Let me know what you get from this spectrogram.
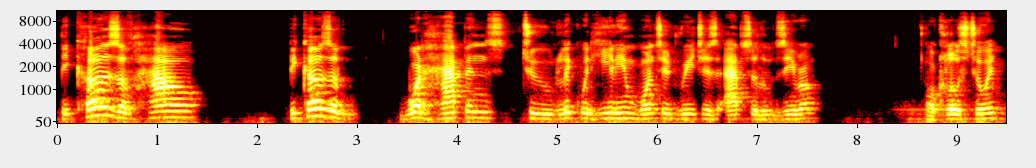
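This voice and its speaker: Male online host, forceful bright tone, unscripted explainer, emphatic and repetitive for stress. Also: fairly high pitch, slow pace, slight background noise. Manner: emphatic, repeats phrases for stress. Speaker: video channel host.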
